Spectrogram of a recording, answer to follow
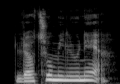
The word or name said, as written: lotto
